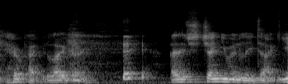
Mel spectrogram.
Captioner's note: laughs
